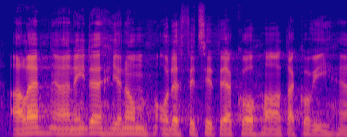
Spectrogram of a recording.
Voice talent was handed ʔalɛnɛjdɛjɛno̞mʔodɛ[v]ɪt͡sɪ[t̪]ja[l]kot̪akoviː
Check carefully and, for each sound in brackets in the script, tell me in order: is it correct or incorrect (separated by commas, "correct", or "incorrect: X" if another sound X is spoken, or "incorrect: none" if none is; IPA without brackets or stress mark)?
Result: incorrect: f, correct, incorrect: none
